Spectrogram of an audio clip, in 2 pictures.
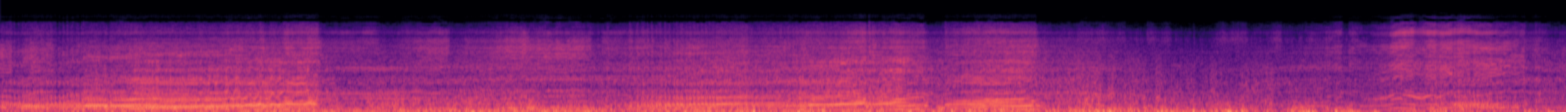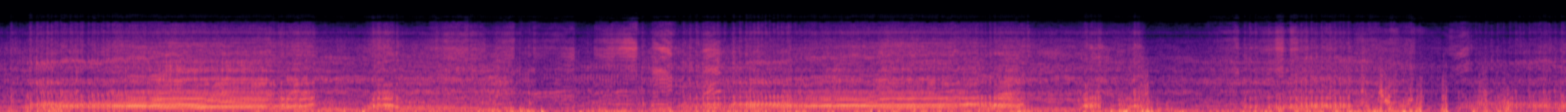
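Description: Motocross bike engine revving up again and again in rising sweeps as it pulls out of turns and down straights, backing off in between.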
